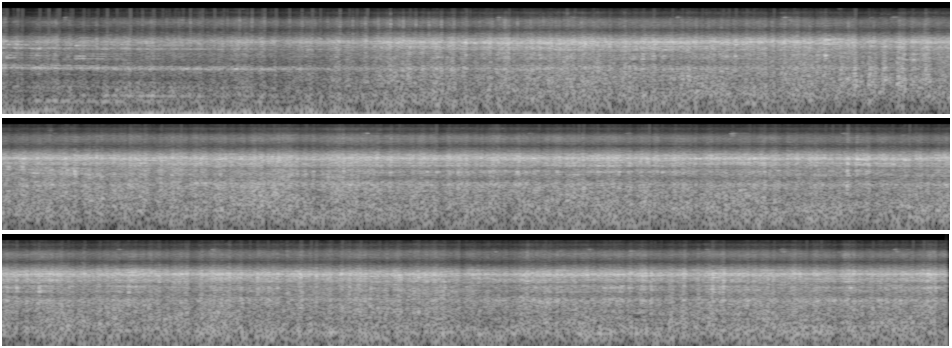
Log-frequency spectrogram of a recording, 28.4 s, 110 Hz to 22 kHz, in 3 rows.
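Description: BNSF freight train passing close by. The lead GE ES44C4 and C44-9W diesel locomotives give a heavy low rumble for the first few seconds. Then comes a steady rumble and clatter of tank cars, covered hoppers and boxcars rolling past on the rails.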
